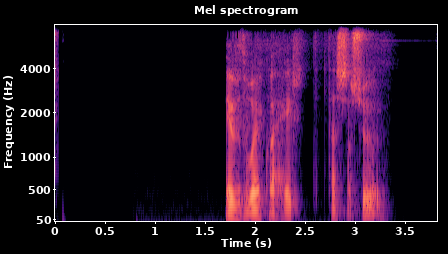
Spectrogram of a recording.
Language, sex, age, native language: Icelandic, male, 30-39, Icelandic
